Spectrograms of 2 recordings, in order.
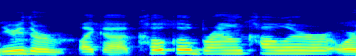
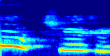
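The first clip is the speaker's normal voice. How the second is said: play-acted shrill, loud, very high, held-back giggle; 8 dB louder than usual. Retelling a reaction at a checkout, retelling stifled giggling. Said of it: "I'm trying not to bust out laughing".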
